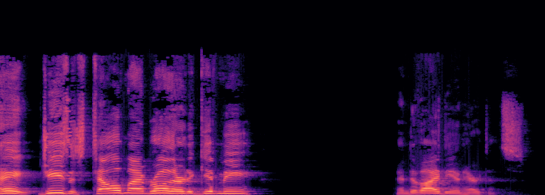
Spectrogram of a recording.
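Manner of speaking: loud yelling voice.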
